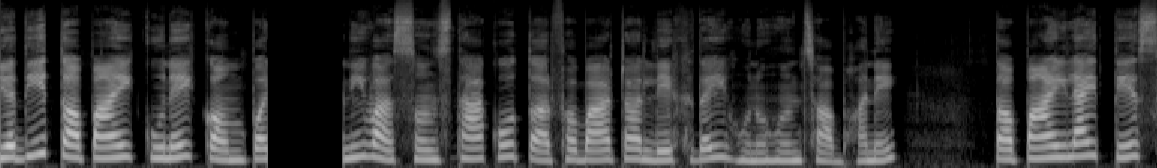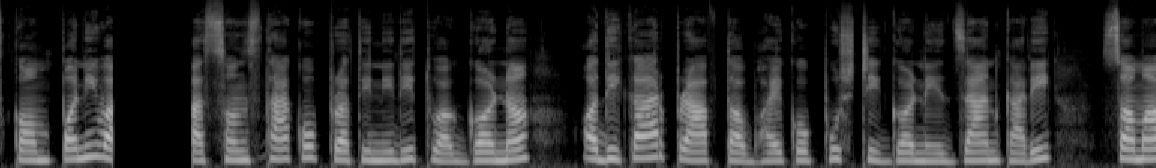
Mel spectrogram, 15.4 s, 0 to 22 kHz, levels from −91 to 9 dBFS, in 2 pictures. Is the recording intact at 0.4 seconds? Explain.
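Yes, the audio is intact at 0.4 seconds, with no fault audible at that moment.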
